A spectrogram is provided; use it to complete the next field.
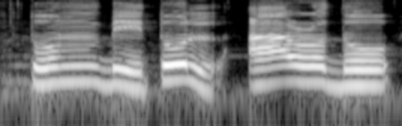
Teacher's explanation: তাহলে এখানে তাকে মিমের সাথে লাগাবো, তা মিম পেশ তুম, অবশ্যই গুনাহ করতে হবে কারণ মিম সাকিনের পরে বা থাকলে গুনাহ করে পড়তে হয়।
